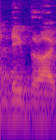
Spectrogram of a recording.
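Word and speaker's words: de Broglie: हाँ, तो main basic formula डी ब्रोगली wavelength का मेन बेसिक फार्मूला क्या है? डी ब्रोगली कहिए प्रोनाउंसिएशन या चाहे डी ब्रॉय कहिए, तो जनरली हम लोग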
